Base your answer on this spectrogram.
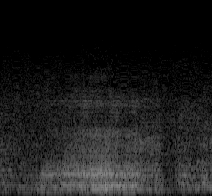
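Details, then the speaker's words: Dog (Frank) snoring very oddly with eyes open: a single deep, rough, rumbling snore lasting about a second and a half; snoring. "he's still snoring his eyes are open he's watching me stop doing that scary"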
